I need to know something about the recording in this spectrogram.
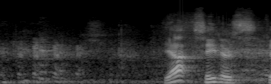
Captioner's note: audience chuckling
